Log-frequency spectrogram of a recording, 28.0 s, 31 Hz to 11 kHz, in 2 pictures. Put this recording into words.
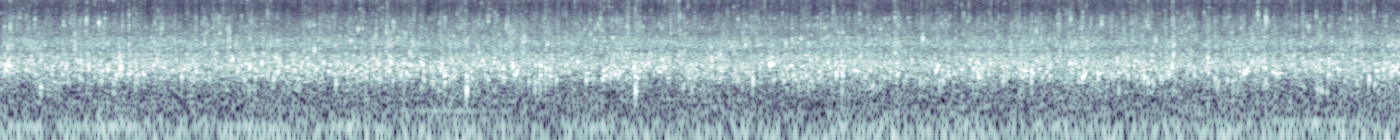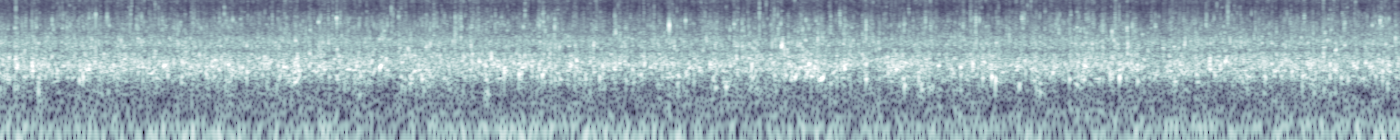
Ditch Graben 25 Schönerlinde inflow into Lietzengraben. The Lietzengraben is a partly artificial watercourse located on the north-eastern outskirts of Berlin. Its headwaters are in the Schönower Heide, west of the district of Schönow in the state of Brandenburg, which belongs to the town of Bernau bei Berlin. After about 10 kilometres, it flows into the Panke on the right between Berlin-Buch and Berlin-Karow. The 45.3-square-kilometre catchment area (14.8 km² on Berlin territory) includes the former sewage fields between Schönerlinde and Hobrechtsfelde, the Bucher Forst forest designated as a landscape conservation area with the Bogenseekette and Lietzengrabenniederung NSG formed from two sub-areas, and the Karower Teiche NSG. The Lietzengraben is particularly important for the preservation of the wetland biotopes in the nature conservation areas.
